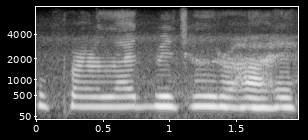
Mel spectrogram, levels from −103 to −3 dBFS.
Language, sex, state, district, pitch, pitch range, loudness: Hindi, female, Arunachal Pradesh, Papum Pare, 230 Hz, 220-235 Hz, -17 LUFS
